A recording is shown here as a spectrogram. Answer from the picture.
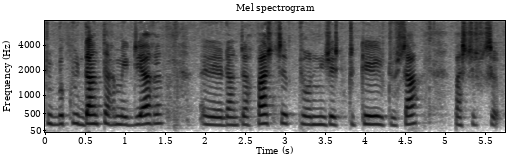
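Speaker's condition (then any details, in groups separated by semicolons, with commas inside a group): Hard of hearing; uses sign language (LSF) for communication, would need an interpreter; did not fully understand the discussion, says LSF interpreters needed for information access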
